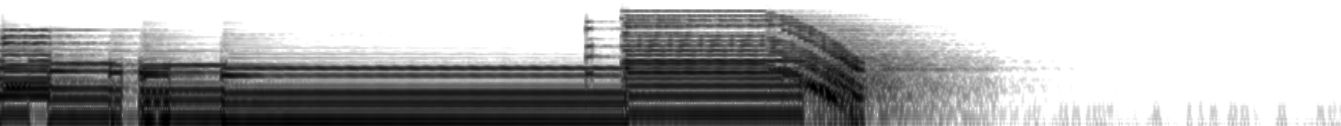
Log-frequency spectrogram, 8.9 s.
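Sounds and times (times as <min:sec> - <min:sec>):
Hammond B3 organ chords: 0:00.0 - 0:06.4.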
